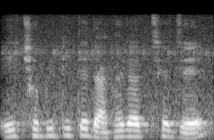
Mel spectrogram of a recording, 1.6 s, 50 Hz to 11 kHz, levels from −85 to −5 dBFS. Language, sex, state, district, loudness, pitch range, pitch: Bengali, male, West Bengal, Kolkata, -15 LUFS, 140-165 Hz, 155 Hz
